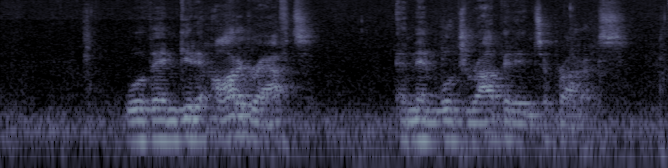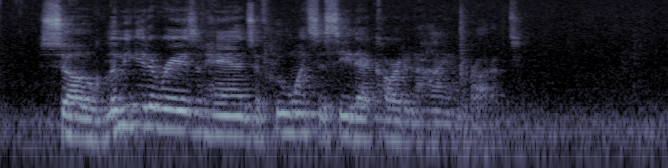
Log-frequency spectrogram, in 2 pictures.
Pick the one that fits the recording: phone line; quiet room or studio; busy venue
busy venue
